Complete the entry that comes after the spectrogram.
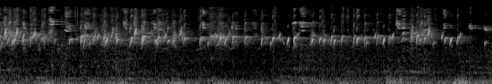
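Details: A goldfinch twitters energetically, stringing tinkling chirps and rolling trills into an unbroken high-pitched warble.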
